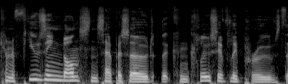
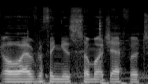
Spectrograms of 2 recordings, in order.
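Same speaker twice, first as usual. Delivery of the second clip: ordinary talk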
